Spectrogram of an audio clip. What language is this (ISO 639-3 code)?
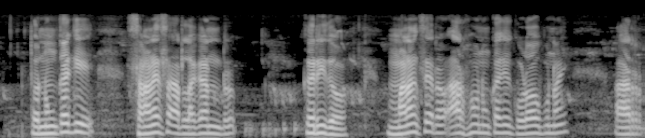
sat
